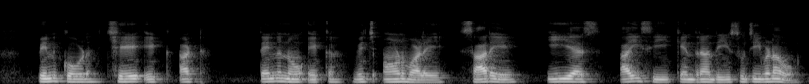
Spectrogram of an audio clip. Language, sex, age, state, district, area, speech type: Punjabi, male, 18-30, Punjab, Rupnagar, rural, read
